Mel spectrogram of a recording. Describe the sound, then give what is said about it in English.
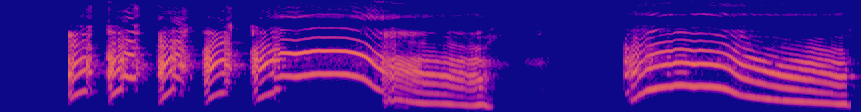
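A person imitates a chicken squawking: four short clipped squawks in quick succession, then a long wavering cry that drops at the end, a brief pause, and another drawn-out, loud squawk. “I'm going to squawk you guys out.”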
